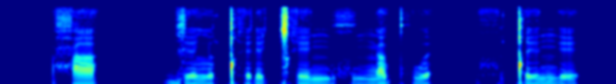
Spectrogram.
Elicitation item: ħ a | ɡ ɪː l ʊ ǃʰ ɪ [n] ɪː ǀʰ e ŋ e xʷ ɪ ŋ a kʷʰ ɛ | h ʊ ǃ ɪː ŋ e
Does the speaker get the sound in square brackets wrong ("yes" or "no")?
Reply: yes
